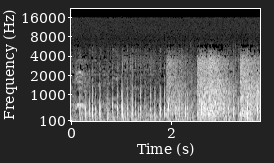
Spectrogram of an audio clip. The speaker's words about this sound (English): He fired several warning shots that hit the ground close to men who sought to bring their guns to bear.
